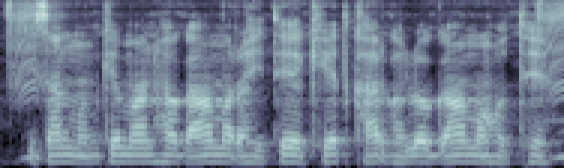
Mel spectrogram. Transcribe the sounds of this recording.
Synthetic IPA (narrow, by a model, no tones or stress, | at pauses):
kisanmənkʰemanɦəɡamaɾəɦit̪ekʰet̪kʰaɾɡʱəloɡamaɦot̪ʰe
